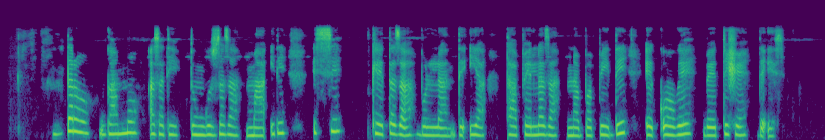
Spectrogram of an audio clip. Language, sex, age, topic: Gamo, female, 25-35, government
